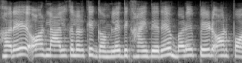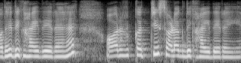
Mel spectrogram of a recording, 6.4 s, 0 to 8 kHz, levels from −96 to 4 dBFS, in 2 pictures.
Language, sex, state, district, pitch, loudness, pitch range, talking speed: Hindi, female, Uttar Pradesh, Lalitpur, 240 Hz, -11 LUFS, 225-260 Hz, 230 wpm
